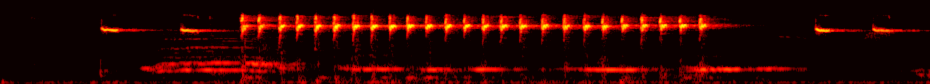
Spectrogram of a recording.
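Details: White-rumped shama in busy, full song: two falling whistles lead into a long, steady, rapid trill of high pulsed notes. A lower, softer whistled tone runs beneath, and more short whistles close.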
